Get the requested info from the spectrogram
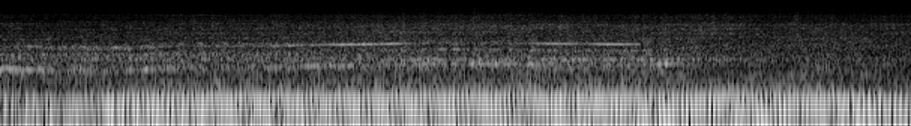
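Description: Sixth-generation Ford Bronco's engine running at low revs as the truck crawls through a rut over rock ledges. It is a steady low drone that steps up a little about a second in, with a faint high whine above it.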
